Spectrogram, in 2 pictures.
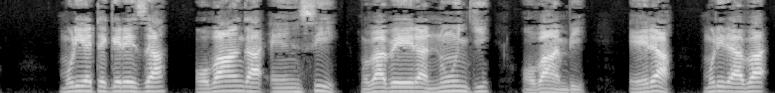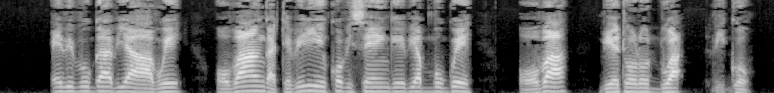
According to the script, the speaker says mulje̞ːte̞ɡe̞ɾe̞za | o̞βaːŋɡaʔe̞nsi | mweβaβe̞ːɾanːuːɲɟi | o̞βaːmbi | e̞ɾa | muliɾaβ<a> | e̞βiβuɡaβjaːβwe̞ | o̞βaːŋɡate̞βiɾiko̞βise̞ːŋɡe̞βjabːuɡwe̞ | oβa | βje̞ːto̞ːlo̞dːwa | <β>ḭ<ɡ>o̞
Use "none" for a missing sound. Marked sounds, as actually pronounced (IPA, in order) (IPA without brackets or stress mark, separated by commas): a, β, ɡ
